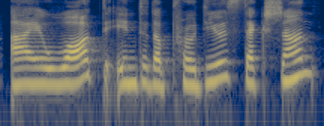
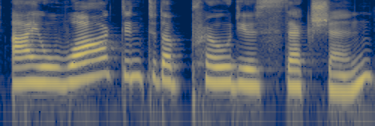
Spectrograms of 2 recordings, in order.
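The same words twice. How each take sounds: First: The pitch rises at the end. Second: The pitch steps down toward the end. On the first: The speaker calls it wrong. "이렇게 끝을 올리는 분들이 진짜 많아요" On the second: The speaker calls it right. "약간씩 조금씩 톤이 내려오는 것처럼"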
